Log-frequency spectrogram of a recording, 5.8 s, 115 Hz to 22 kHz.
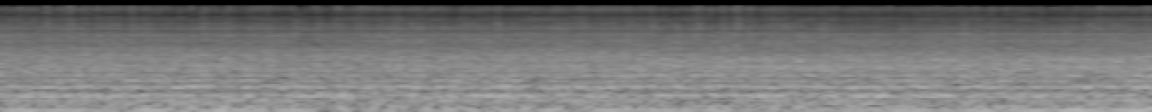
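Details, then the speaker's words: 1971 Galaxy Model 3700 12-inch two-speed box fan on tilting stand, running on high: steady motor hum with a low buzzing shake; vibrates noticeably on high speed but not on low, cause not evident. "I didn't really vibrate on it's just hired really vibrates back home"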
